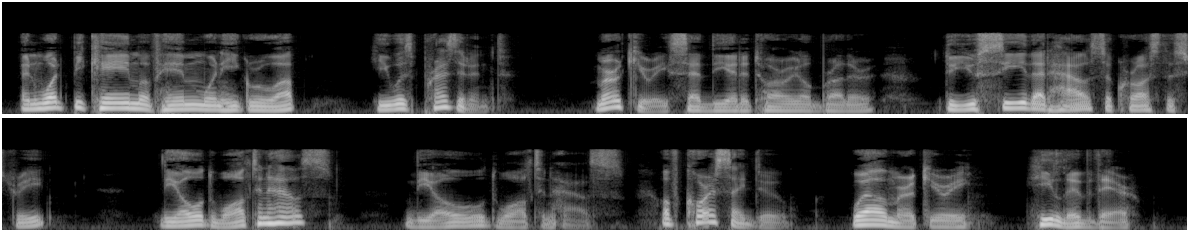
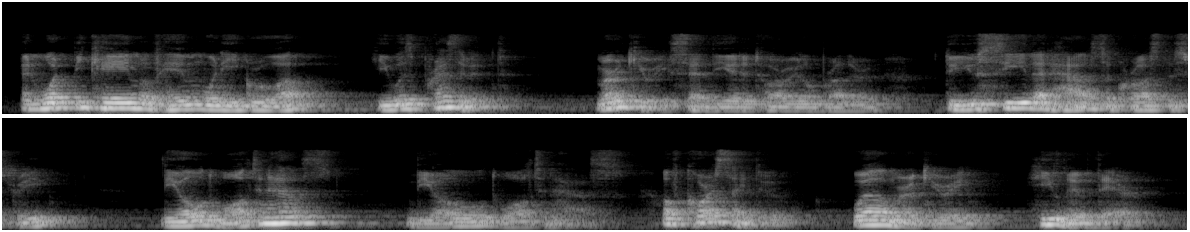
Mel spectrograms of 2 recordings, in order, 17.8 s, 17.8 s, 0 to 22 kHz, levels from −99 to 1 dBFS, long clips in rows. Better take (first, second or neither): first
